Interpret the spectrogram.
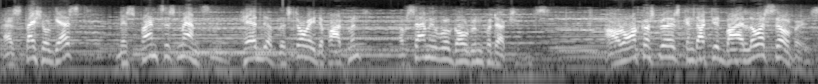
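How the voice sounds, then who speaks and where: A male announcer delivers formal sponsor copy in a polished, declamatory style. His pitch is high and lively. The recording is dull 1930s radio with music behind. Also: moderate pace.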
